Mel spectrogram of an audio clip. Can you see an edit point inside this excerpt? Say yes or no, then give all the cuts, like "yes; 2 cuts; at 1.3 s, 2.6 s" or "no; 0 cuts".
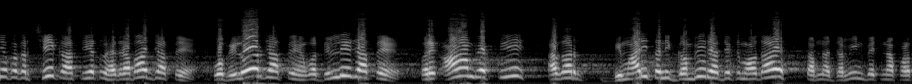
no; 0 cuts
